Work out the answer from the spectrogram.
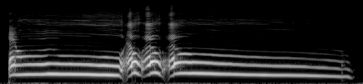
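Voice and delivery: long, high, loud coyote howl. Acted. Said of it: "what kind of sound does a coyote make".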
